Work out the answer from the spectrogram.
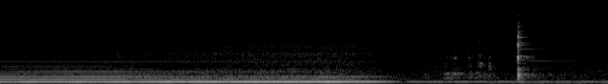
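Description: Microwave oven running with a steady low hum, which cuts off about four seconds in. About a second later comes a single sharp click as the door is opened.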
